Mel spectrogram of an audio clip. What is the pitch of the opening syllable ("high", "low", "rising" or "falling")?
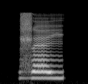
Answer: low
